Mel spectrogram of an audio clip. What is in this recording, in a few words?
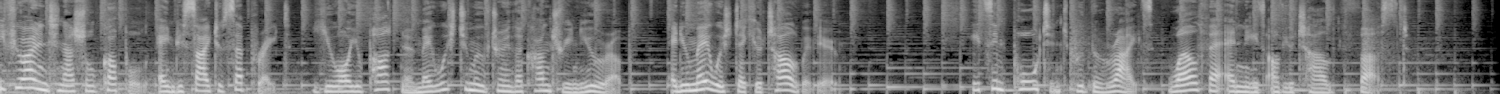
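French English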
